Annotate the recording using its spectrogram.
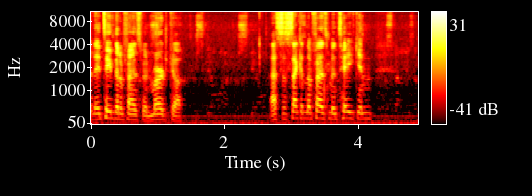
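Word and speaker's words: Mrtka: Radim wow, how do you pronounce it? Murtka.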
